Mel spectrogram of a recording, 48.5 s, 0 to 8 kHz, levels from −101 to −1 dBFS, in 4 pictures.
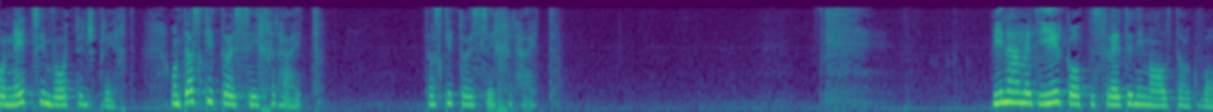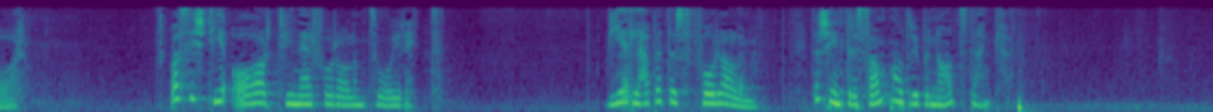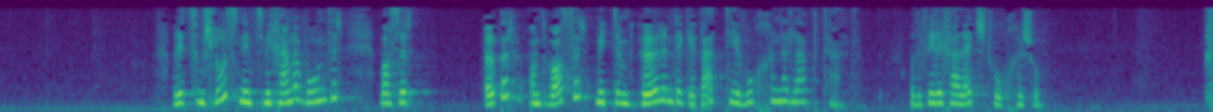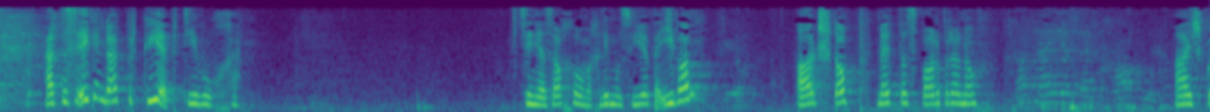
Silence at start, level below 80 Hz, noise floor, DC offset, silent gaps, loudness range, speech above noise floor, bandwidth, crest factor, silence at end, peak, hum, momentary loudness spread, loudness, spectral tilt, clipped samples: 0 s; -66 dBFS; -70 dBFS; under 0.1%; none; 11 LU; 40 dB; 6.6 kHz; 20 dB; 0 s; -12 dBFS; none; 18 LU; -31 LUFS; -5.5 dB/octave; under 0.1%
